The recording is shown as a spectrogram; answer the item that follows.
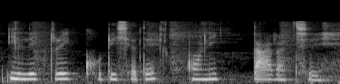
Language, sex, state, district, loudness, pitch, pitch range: Bengali, female, West Bengal, Alipurduar, -20 LUFS, 245 Hz, 225-250 Hz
